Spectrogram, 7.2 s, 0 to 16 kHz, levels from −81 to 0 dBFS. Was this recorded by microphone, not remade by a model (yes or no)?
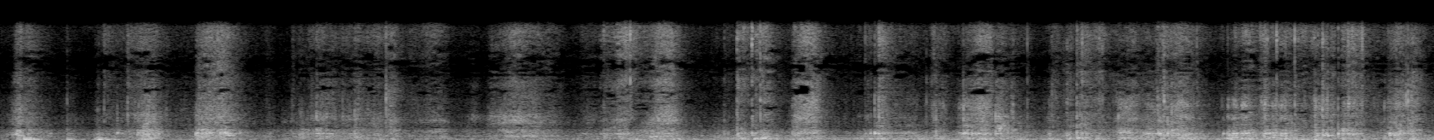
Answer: no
